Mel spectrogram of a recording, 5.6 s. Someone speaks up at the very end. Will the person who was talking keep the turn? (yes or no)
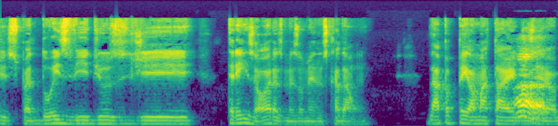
no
